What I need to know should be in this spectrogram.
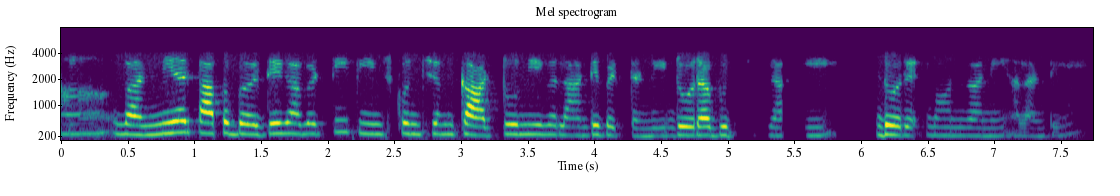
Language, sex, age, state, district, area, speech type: Telugu, female, 18-30, Telangana, Sangareddy, urban, conversation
